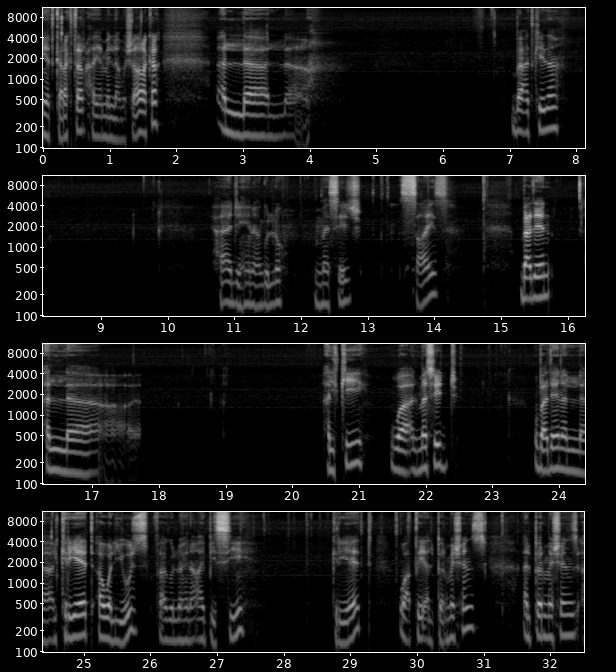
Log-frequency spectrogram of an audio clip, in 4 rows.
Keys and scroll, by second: 9.7 Down, 9.9 Down, 10.4 Left, 11.4-14.7 typing, 26.4-29.7 typing, 31.3 typing.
